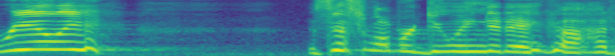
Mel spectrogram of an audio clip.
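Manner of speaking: whiny, complaining voice. Retelling a frustrated prayer from this morning: retelling own whiny voice. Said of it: "we get that whiny voice".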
